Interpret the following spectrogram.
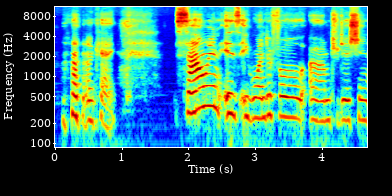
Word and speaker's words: Samhain: I'm going to talk about all right so Sam Hayne blessings Sam hey pronounce wrong sound okay Salin is a wonderful tradition it's New Year's again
